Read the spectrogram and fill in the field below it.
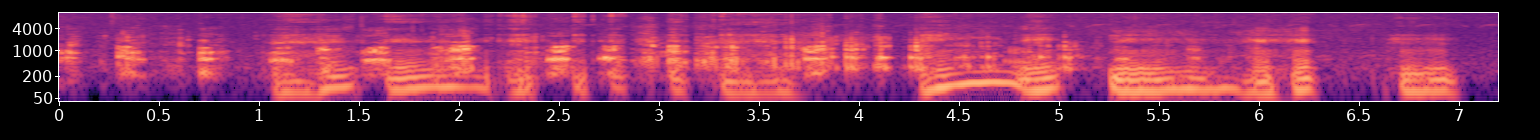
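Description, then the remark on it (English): Pigs grunt and squeal loudly in a continuous string of throaty, rising-and-falling calls, with only brief gaps between them. “Aye, aye, pigs.”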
